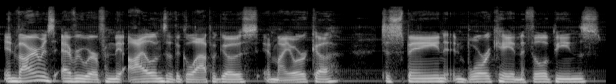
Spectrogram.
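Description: A man narrates his podcast in a calm, measured voice at a middling pitch. Soft guitar music plays faintly underneath. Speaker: podcast host.

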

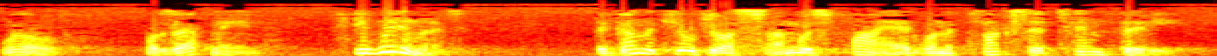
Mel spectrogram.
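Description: An American actor playing a brash, wisecracking detective in a 1940s radio drama, punchy and hard-boiled. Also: male voice, mid-range voice, huge pitch swings, fairly quick. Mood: excited, confident. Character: brash, wisecracking amateur detective, tough and confident. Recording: muffled, noisy old radio recording.

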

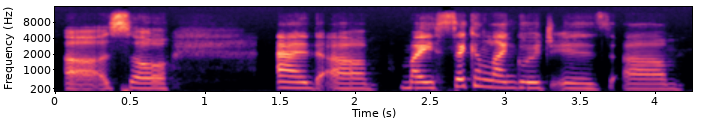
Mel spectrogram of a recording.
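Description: A higher-voiced woman from Iran, Azeri by first language, talks in accented English as a podcast guest. She hesitates often, restarting with fillers. The sound is close and dry. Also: steady tone, slow, vocal fry, no echo. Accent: Iranian. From northwest Iran. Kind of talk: casual interview chat.

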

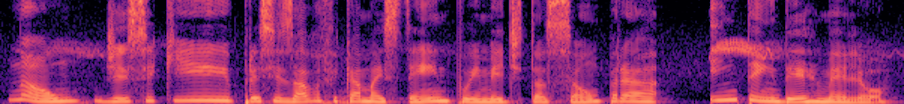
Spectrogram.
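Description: A woman's voice: medium pitch, unhurried, mellow, dry recording, close to an everyday voice. An actress with a Brazilian accent playing an independent, skeptical, wry young woman in an audio drama. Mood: puzzled. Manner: wry, questioning.

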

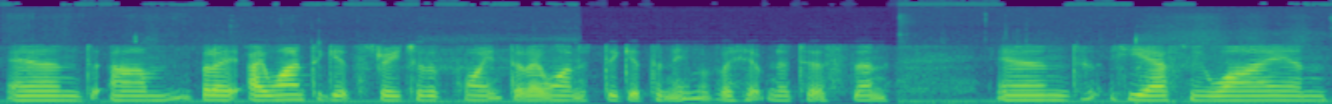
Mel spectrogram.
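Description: A woman giving an earnest, halting personal account as a guest on a radio interview. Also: lowish voice, monotone, vocal fry, slight background noise, rough recording.

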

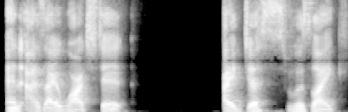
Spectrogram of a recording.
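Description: A woman's voice: on the low side, level tone, slow pace, creaky, pushed and bright. A woman in her thirties talking candidly about herself as an interview guest, in a reflective, confiding, self-questioning way. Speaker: interview guest, single parent. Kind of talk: candid personal conversation.

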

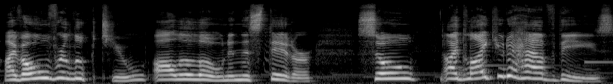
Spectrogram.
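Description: A woman voicing a kindly but stern old Santa in a children's story, measured and gently authoritative. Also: fairly high pitch, lively intonation. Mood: warm, apologetic.

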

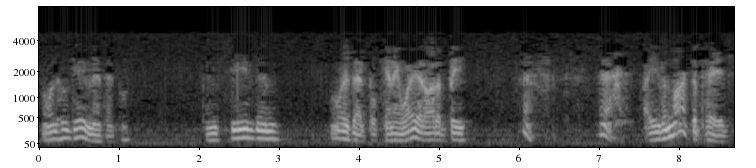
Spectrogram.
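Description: An actor playing a haunted horror playwright who stammers and repeats himself, in 1930s radio drama style. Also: male voice, lowish voice, expressive, normal speed, long pauses, phone-quality sound. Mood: musing, self-mocking. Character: terrified radio playwright haunted by his own monster. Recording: scratchy, noisy 1930s radio recording.

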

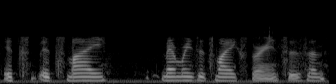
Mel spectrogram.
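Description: A woman speaking as a guest on a radio show, telling her personal story in an earnest, halting way with repeated phrases. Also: lowish voice, monotone, a little hiss or hum, poor audio. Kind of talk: personal account in an interview.

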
